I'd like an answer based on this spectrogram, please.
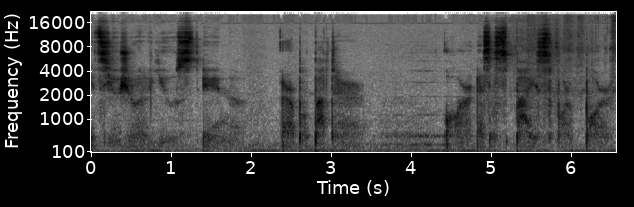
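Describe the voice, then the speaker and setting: Over noticeable background noise, a woman whispers in a relaxed tone at a very slow pace, with long, frequent pauses. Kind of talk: whispered ASMR show and tell. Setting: indoors in her room. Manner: whispered, slow, relaxed.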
